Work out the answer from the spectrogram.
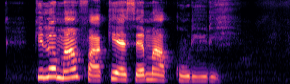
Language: Yoruba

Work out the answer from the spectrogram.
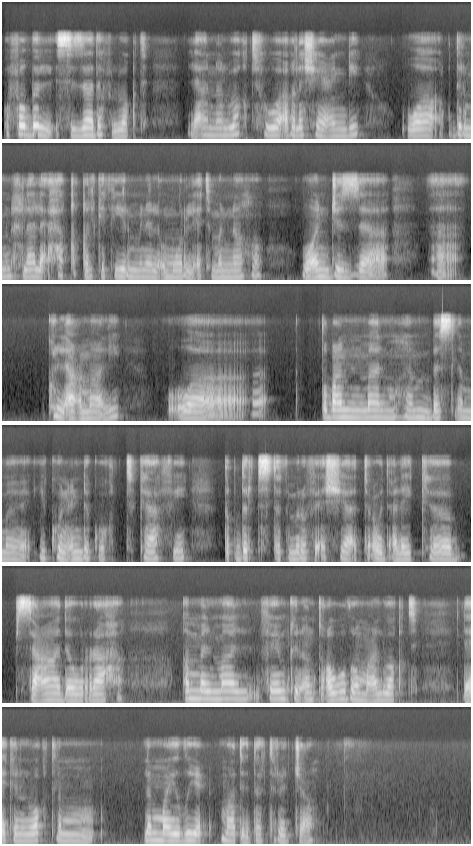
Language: Omani Arabic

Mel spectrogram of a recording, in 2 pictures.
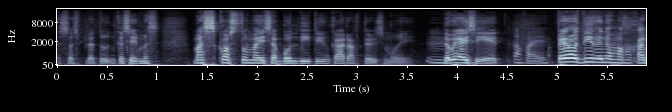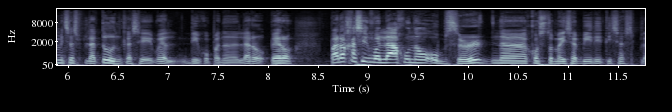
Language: Filipino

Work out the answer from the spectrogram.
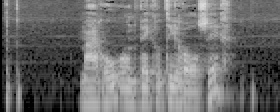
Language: Dutch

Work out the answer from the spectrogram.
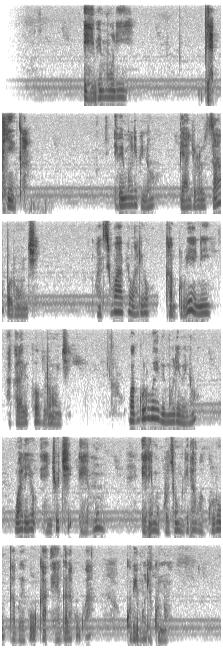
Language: Ganda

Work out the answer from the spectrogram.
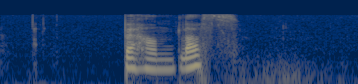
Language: Swedish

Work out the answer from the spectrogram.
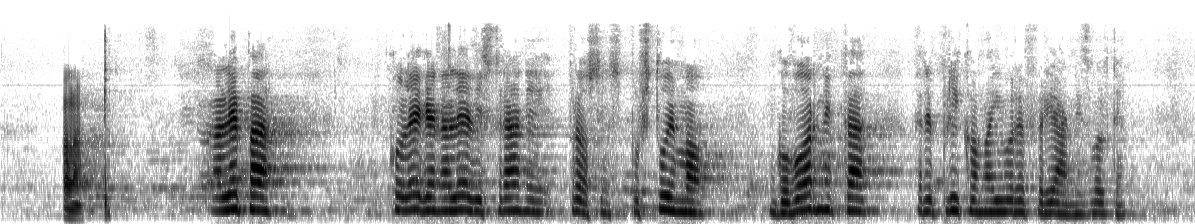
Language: Slovenian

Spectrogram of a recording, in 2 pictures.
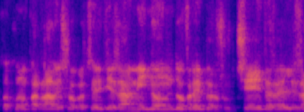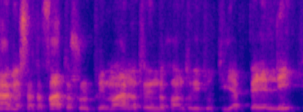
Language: Italian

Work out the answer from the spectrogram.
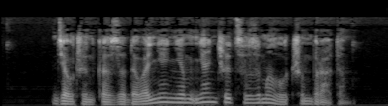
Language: Belarusian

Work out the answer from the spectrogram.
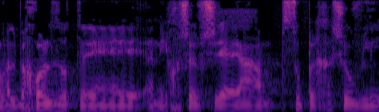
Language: Hebrew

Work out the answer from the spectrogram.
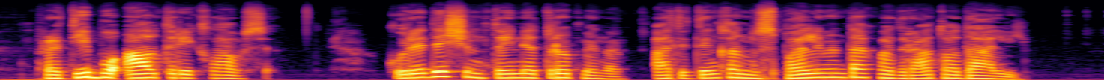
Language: Lithuanian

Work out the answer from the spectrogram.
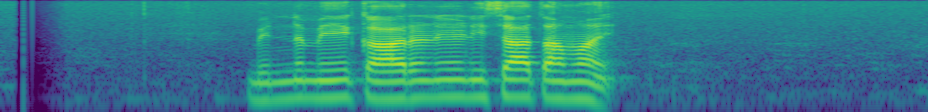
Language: Sinhala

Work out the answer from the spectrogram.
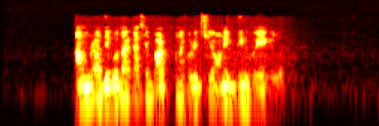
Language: Bangla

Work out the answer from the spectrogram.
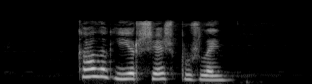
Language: Mari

